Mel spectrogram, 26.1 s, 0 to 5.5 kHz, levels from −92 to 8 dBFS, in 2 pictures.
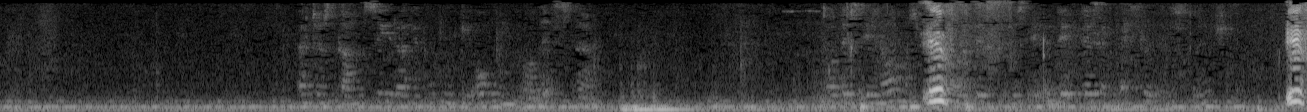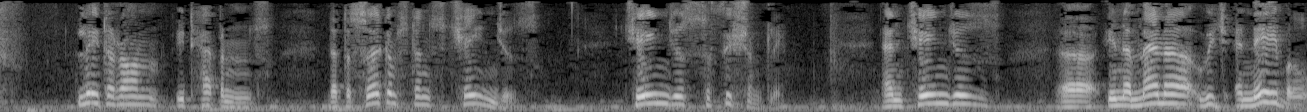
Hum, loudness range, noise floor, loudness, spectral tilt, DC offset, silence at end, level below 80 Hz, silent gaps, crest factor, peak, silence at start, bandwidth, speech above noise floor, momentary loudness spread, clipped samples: none; 22 LU; -43 dBFS; -22 LUFS; -6.5 dB/octave; under 0.1%; 0 s; -42 dBFS; none; 20 dB; -6 dBFS; 0 s; 5.4 kHz; 21 dB; 25 LU; under 0.1%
